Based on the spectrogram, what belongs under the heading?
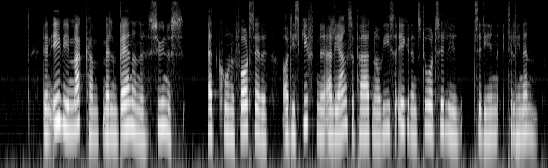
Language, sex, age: Danish, female, 43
